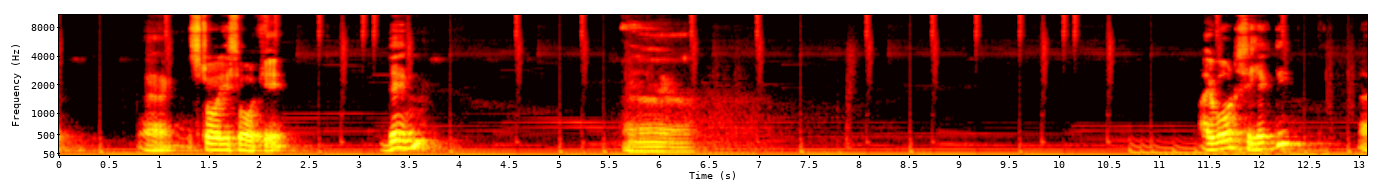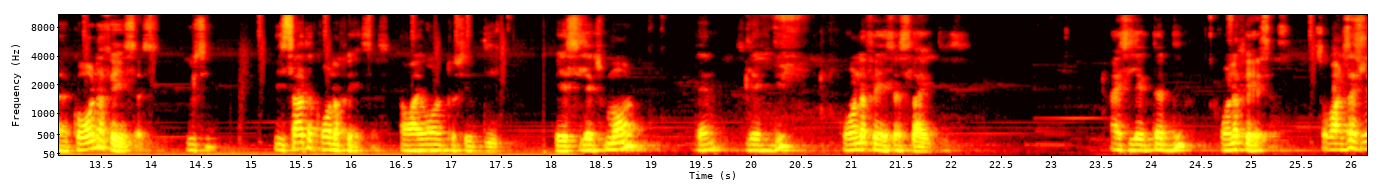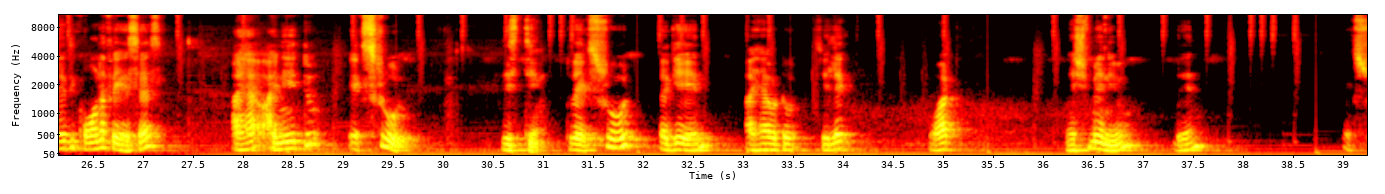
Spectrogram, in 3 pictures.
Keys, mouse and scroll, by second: 15.1-18.1 middle drag, 18.1-19.8 drag, 20.6-23.4 middle drag, 23.4 shift+click, 24.1-27.3 middle drag, 37.0-39.2 drag.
